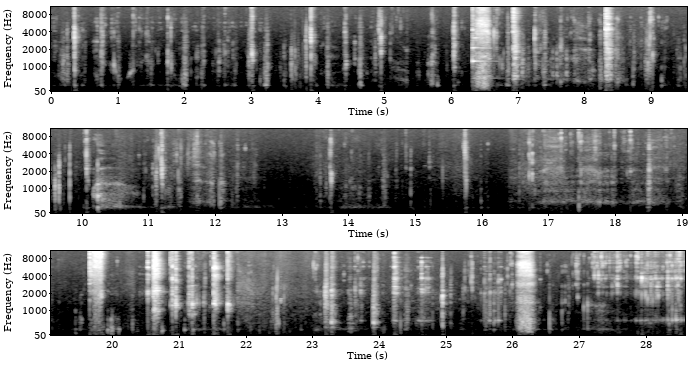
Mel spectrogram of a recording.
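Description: Close-miked eating sounds: wet chewing and mouth smacks of spicy rice cakes, with sharp clicks and knocks of a wooden spoon against a glass bowl, the loudest a few seconds apart.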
